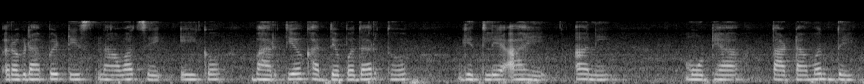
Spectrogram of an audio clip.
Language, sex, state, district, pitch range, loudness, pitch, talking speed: Marathi, female, Maharashtra, Solapur, 220-235 Hz, -19 LUFS, 230 Hz, 90 wpm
